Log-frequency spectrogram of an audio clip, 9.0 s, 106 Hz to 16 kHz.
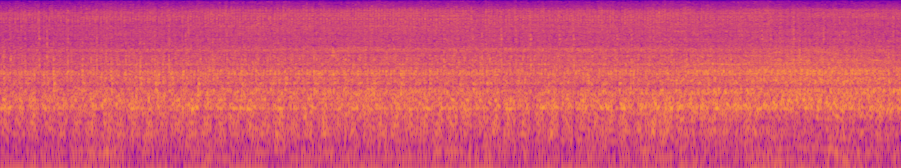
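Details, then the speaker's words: Zafira 2.0 at idle: a harsh, steady rushing grind from the front of the engine near the accessory belt cover, traced to a worn water pump bearing. "agora vamos funcionar o carro levando aquele barulho no caso fosse um carro pra nós fizemos aquele barulho horrível que estava dando é que tinha origem aqui na bomba d'água"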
